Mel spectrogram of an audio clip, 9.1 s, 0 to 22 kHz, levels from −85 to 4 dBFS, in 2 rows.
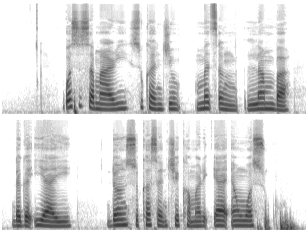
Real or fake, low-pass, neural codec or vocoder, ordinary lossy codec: real; none; none; none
